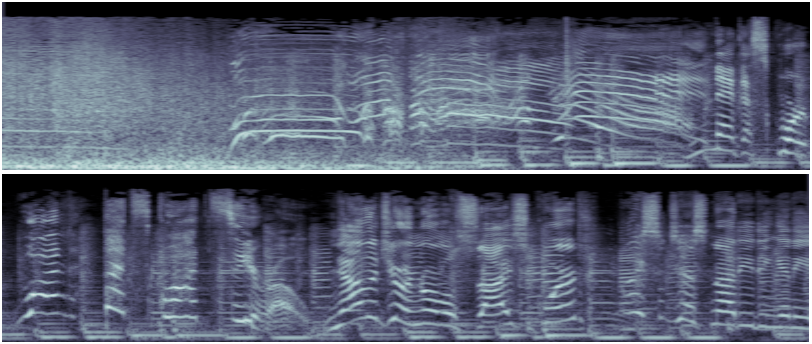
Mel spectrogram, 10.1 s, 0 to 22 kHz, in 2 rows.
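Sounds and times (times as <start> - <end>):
boom with low rumble: 0.0 - 2.2
voices laughing: 2.0 - 4.0
cartoon music: 2.2 - 7.6.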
